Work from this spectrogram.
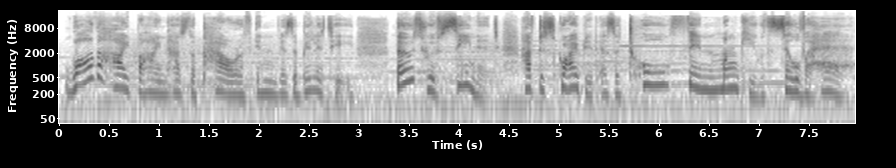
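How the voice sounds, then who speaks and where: Acting a video game character, a woman plays a keen, studious schoolgirl running a quiz, with exact wording and an enthusiastic, teaching mood. Her slightly high voice swings widely in pitch at normal speed, and faint music plays behind her.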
